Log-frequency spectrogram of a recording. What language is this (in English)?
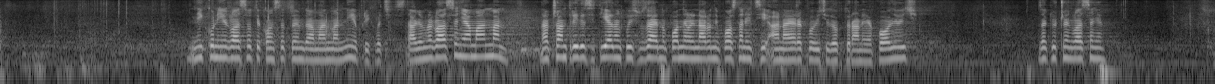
Serbian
